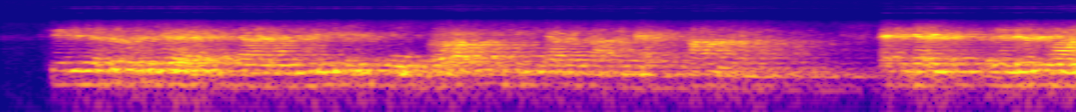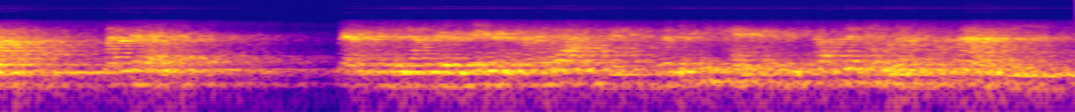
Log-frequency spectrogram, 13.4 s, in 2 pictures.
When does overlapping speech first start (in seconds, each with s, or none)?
none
